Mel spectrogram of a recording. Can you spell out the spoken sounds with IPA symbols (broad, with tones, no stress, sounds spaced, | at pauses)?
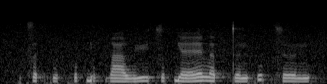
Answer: t͡s ɐ˧ t̚ kʷ ɐ˨ t̚ h ʊ˧ k̚ j ʊ˨ k̚ w aː˨ w yː˧ t͡s ʊ˨˥ k̚ j ɛː˨˥ l ɐ˧ t̚ t̪ ɵ˨ n kʷ ɐ˥ k̚ s ɵ˧ n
